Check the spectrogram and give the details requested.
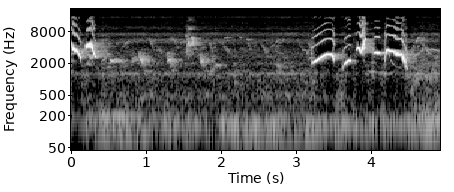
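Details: Oriental magpie-robin singing a lure song that imitates great tit: a loud whistled note opens, quiet twittering follows, then a rapid burst of four loud, rising and falling whistles near the end.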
